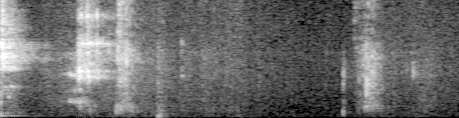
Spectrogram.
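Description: A few faint taps and short scrapes as a white cardboard box is handled and lifted in the hands.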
